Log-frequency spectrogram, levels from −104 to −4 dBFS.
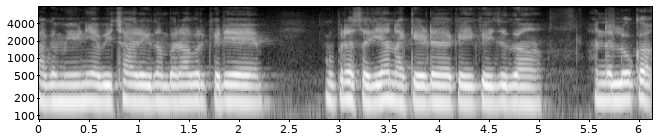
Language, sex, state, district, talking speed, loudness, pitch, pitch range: Rajasthani, male, Rajasthan, Churu, 175 wpm, -13 LUFS, 175 Hz, 170-180 Hz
